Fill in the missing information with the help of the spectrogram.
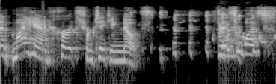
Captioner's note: laughs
